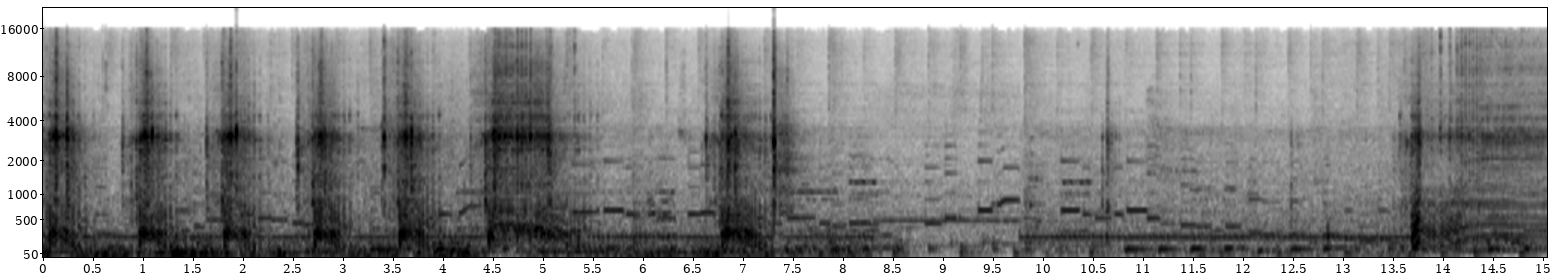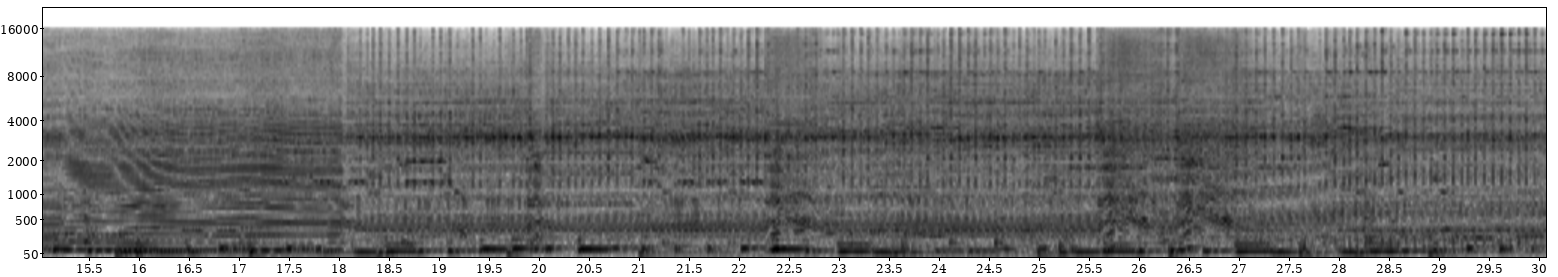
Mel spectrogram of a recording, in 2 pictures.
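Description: Two-stroke chainsaw being pull-started after sitting unused for about a year: several pulls on the starter cord about a second apart, then the engine catches about fourteen seconds in and keeps running.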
